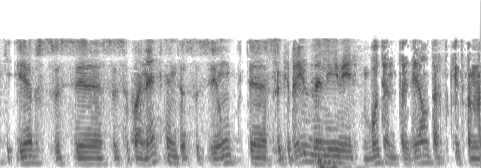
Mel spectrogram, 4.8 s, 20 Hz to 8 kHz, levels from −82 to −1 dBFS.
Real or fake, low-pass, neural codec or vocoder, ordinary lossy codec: real; 7.2 kHz; none; AAC, 16 kbps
